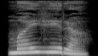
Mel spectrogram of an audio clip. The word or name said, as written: ಮೋಹರಿ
